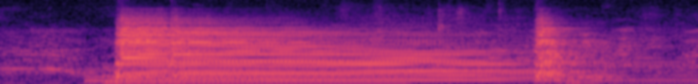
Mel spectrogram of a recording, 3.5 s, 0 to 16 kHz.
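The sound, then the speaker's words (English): An Ibanez Jet King 1 electric guitar with a split humbucker pickup, played through distortion, strikes a big sustained chord that rings out for about two seconds, then a second chord is hit and rings briefly, loud with a gritty, saturated tone. “The Ibanez Jet King 1, by the way.”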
